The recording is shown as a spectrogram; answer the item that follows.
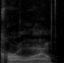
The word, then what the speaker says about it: Carlile: How do you say that? – It looks like Carlile.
